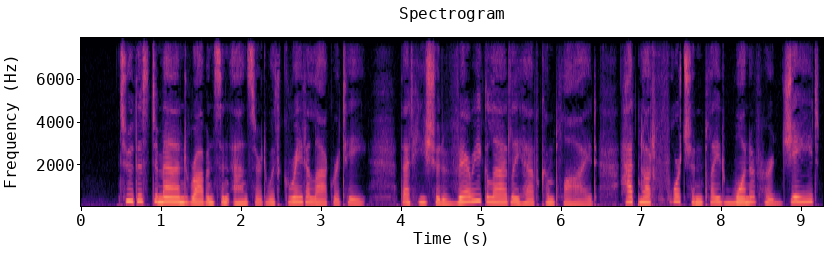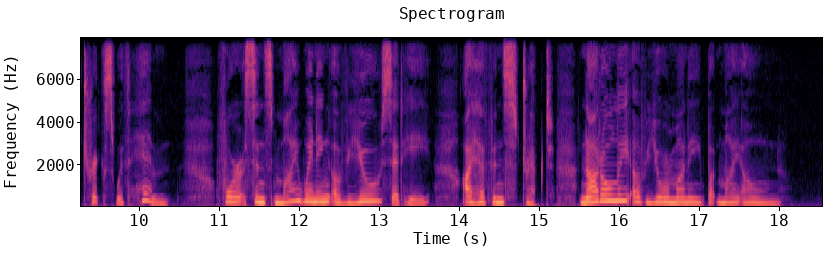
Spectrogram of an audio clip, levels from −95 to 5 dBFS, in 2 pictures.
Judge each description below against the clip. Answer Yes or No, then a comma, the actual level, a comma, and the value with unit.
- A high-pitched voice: Yes, high, 220 Hz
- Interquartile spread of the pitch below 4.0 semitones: Yes, average, 3.3 semitones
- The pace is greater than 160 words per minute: No, average, 150 wpm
